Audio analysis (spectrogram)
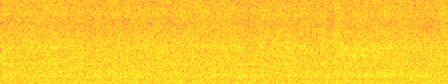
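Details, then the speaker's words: Vintage fan, rust-free, kept boxed and run every year or two, on strong high: steady even rush of air with low motor hum, no ticking, scraping or wobble; normal running. "And this, again, high, you know, that's for drying paint right there."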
